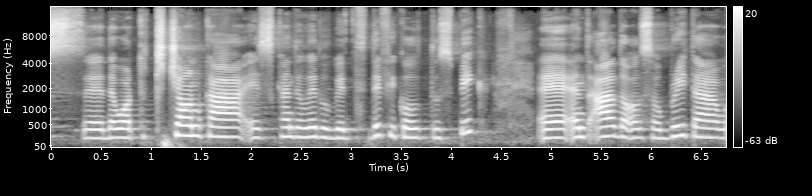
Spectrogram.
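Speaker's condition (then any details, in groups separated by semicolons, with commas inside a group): No condition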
